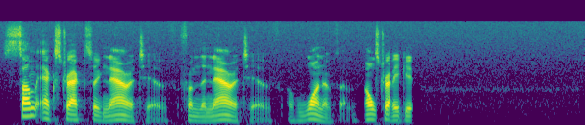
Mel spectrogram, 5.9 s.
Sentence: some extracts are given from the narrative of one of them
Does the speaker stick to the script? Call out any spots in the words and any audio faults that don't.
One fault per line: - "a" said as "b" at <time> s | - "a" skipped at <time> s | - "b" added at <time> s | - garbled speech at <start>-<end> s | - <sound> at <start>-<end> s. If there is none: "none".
- "given" said as "narrative" at 1.0 s
- garbled speech at 3.7-4.1 s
